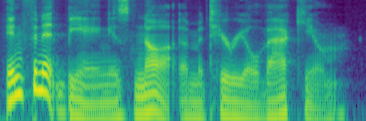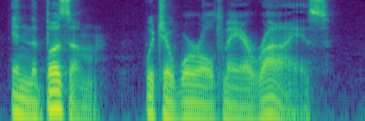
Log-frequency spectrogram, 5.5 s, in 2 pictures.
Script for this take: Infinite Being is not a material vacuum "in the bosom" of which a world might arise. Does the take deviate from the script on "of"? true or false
true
